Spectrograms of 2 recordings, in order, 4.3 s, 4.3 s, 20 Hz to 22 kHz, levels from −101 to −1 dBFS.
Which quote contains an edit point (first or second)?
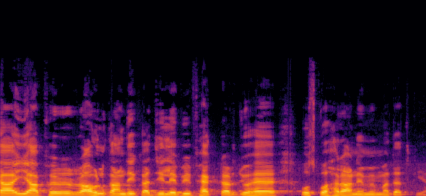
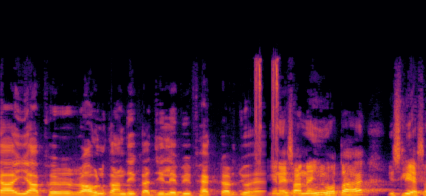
second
